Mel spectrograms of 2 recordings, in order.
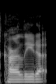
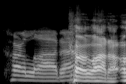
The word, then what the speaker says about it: Carlotta: and the lightning because carlito is out on the on the lawn there and um did i just say her name wrong carlotta okay i was like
